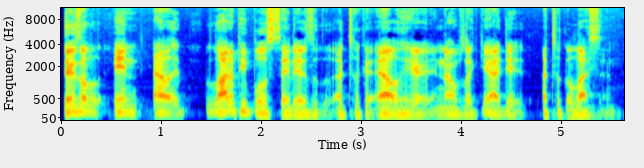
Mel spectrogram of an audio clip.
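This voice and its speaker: A man's voice: medium pitch, fairly quick, creaky, dry recording, studio quality. A young man, co-hosting a podcast and telling a story in casual chat, laughing often and dropping his voice when he quotes people. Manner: animated, laughs often, drops to quiet voices when quoting others.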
